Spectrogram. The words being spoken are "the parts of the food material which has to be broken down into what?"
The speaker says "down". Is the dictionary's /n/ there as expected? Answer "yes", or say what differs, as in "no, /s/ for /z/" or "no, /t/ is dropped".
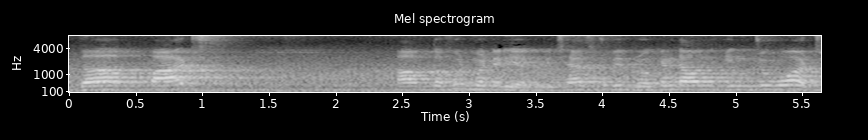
yes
